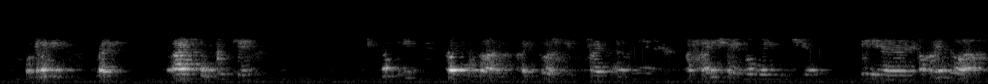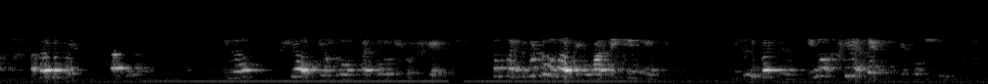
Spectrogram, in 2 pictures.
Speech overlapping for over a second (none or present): none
